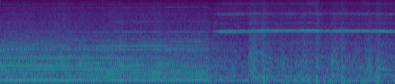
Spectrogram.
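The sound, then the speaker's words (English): Onboard engine sound of a race car lapping a track: a loud, sustained whine that shifts tone abruptly about halfway through, then carries on steadily. “Unfortunately, they haven't released a trailer for it, so they haven't helped us out. But here's a quick onboard of the track.”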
